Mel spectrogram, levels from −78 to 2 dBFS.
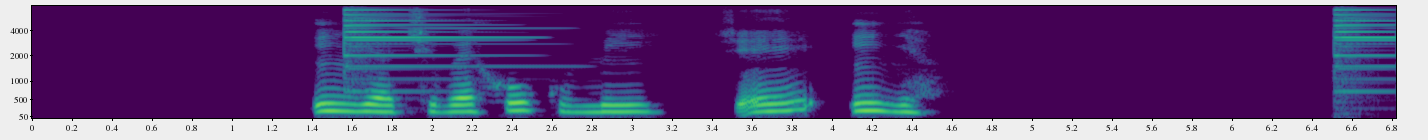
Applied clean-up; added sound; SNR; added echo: classical method Wiener filter.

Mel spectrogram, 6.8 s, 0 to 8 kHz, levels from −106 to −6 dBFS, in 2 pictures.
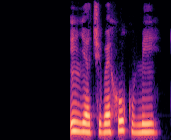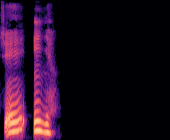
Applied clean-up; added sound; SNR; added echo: none; none; none; none.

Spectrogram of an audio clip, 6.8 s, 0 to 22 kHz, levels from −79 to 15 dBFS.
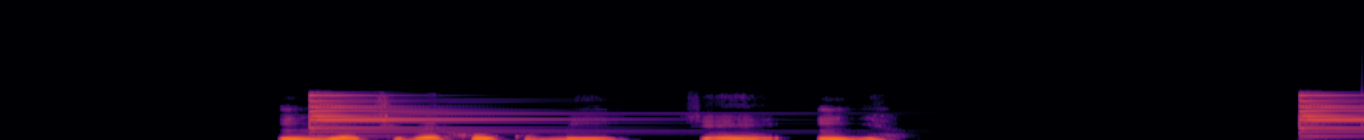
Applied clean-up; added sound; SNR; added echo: none; Bell; 10 dB; none.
